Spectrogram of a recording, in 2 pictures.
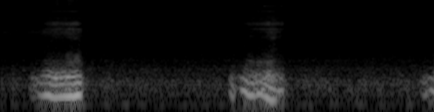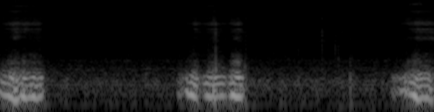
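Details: Sleeping puppy snoring: low, rumbling snores in five separate bursts about every three seconds, each about half a second to a second long, with quiet breathing pauses between them in a still room.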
